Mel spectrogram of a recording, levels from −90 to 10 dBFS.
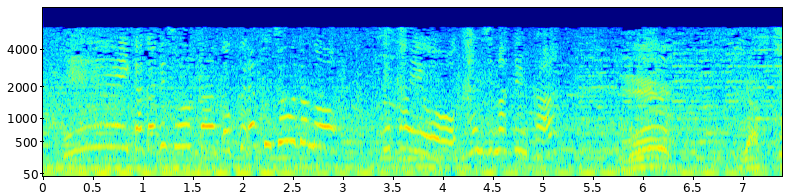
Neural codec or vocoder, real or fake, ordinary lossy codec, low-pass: none; real; MP3, 24 kbps; 7.2 kHz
